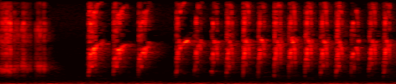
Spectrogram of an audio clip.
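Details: Pet Pacific parrot chirping: a rapid series of sharp, high chirps, some dropping in pitch, with a short pause after the opening notes, over a steady low hum.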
